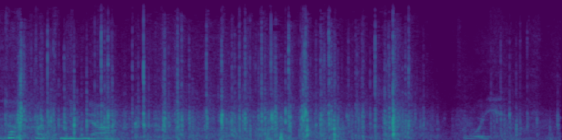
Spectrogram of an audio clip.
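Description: A paper bag rustles and crinkles close by.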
